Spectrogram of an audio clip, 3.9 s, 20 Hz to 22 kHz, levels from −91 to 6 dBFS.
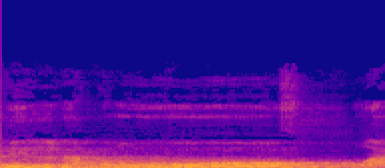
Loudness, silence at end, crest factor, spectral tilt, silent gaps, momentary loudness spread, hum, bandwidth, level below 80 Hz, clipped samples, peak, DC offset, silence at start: -18 LUFS; 0 s; 14 dB; -9 dB/octave; none; 10 LU; none; 9 kHz; -46 dBFS; under 0.1%; -4 dBFS; under 0.1%; 0 s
